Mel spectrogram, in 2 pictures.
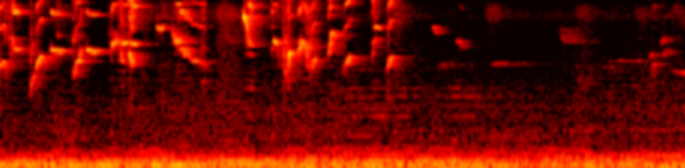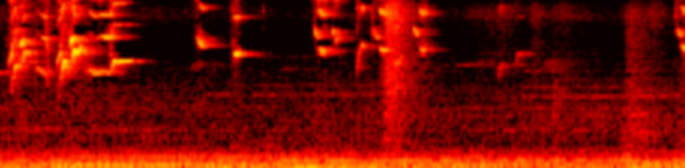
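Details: Moroccan goldfinch song in quick bursts of bright, liquid twittering and high chirps, broken by short pauses between phrases, over a steady low hum.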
